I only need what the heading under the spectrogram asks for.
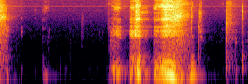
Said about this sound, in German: Entschuldigung, ich habe mich verschluckt.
